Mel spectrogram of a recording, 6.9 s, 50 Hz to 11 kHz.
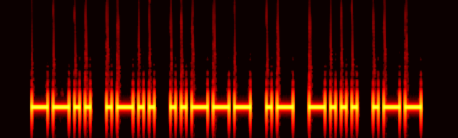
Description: Morse code, heard as a keyed tone, about 15 wpm, 700 Hz. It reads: ZL2ABW
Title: DXCC-100 Call Signs - 6 Characters - 15wpm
